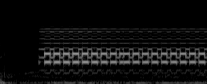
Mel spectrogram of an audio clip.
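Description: A telephone's electronic ringer ringing for an incoming call, starting about half a second in. It trills rapidly between two high tones.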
